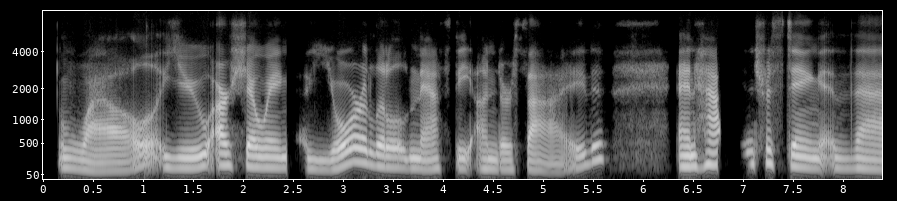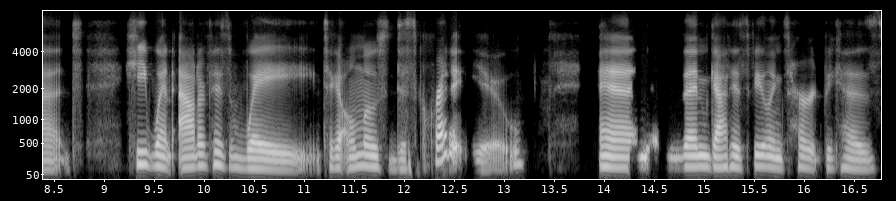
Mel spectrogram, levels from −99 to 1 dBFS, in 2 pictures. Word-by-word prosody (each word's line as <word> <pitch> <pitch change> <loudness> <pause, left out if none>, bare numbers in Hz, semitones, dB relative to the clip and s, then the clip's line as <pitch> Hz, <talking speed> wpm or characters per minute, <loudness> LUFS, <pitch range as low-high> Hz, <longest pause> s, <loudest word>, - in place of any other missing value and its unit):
Well, 105 -5 0
you 135 +2 +1
are 165 0 +6
showing 140 -3 +2 0.2
your 125 - +2
little 140 -6 +2
nasty 125 0 -2
underside 115 - -3 0.7
and 150 0 +5
how 170 +3 +3 0.3
interesting 140 -8 -1
that 120 -3 -2 0.4
he 180 0 0
went 155 -4 0
out 140 +3 +5
of 160 -1 -1
his 170 -4 -2
way 125 -5 +1
to 140 0 -4
almost 145 -1 -1
discredit 120 -1 0
you 90 +1 -6 0.7
and 140 -2 +6 0.4
then 150 +3 +2
got 145 0 +3
his 145 -2 -2
feelings 145 -5 -1
hurt 135 -5 -4
because 125 -3 -5
135 Hz, 105 wpm, -24 LUFS, 120-150 Hz, 0.7 s, are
